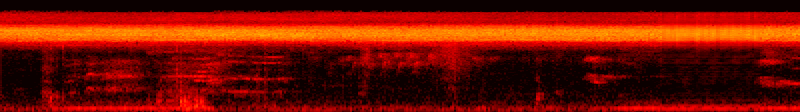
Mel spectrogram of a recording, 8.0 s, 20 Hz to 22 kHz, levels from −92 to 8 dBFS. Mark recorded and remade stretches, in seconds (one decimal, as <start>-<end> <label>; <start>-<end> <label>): 0.0-6.6 recorded; 6.6-7.6 remade; 7.6-8.0 recorded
